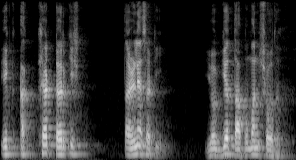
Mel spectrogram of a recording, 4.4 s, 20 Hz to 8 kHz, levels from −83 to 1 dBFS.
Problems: background sounds at intervals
